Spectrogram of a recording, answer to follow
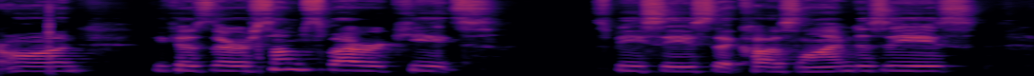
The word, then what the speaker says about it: spirochete: of bacterium called spirochete the ch is a hard sound so spirochete spirochetes when you look at them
